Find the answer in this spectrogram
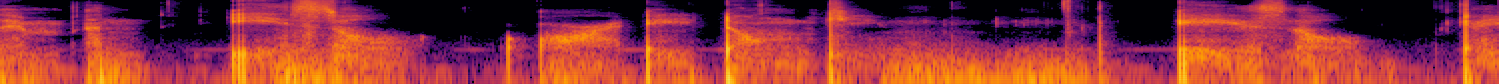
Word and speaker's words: ezel: But Ross was like rude, and then Gunther called him an ezel or a donkey.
